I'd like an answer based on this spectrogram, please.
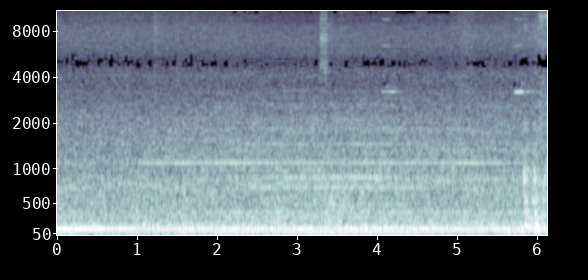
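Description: Steady low hum with a light hiss from a TOSH Logica 03 pad printer standing by, a faint high tone running under it, and a single click near the end.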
